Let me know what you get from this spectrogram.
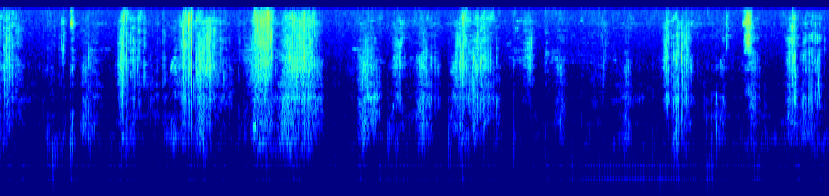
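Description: Close-up chewing of cold boiled cornstarch chunks: an irregular run of crunches, strongest in the first three seconds and lighter toward the end.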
